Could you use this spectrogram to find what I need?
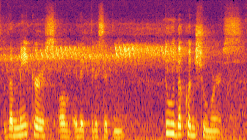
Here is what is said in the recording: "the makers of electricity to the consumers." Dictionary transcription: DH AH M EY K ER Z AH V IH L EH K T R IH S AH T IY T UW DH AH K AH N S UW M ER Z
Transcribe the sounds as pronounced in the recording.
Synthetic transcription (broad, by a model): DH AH M EY K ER S AH V IH L EH K T R IH S AH T IY T UW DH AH K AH N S UW M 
